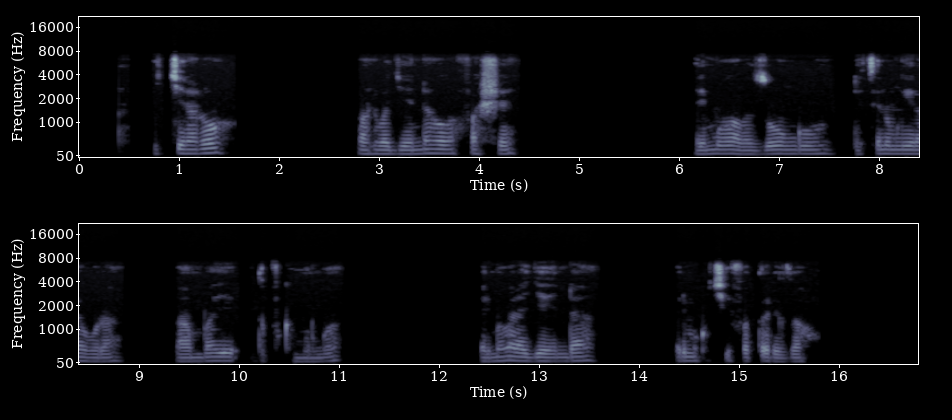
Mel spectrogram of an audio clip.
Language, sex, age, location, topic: Kinyarwanda, male, 25-35, Musanze, government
